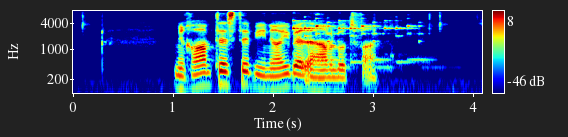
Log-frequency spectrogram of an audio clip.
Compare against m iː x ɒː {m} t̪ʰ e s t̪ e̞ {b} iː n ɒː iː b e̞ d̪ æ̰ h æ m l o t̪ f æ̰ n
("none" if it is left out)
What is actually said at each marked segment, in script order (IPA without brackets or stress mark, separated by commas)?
m, b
